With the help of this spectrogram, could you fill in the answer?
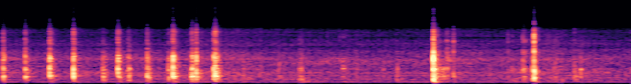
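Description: A medium-size clear plastic storage box with a blue handle and latch, filled with pink toy parts, is tapped with fingertips and nails on its lid and sides. About a dozen short, dry, hollow taps sound, coming in a quick run at first, then a few sparser, sharper knocks. Each tap dies away almost instantly with no ring.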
